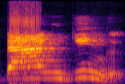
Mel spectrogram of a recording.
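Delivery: బ్యాంగింగ్ slow, "ng" held; NG sound. Shown as a demonstration. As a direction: stretch బ్యాంగింగ్ into bang-ging. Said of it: "జ్ఞా sound వస్తుంది చూసారా".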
